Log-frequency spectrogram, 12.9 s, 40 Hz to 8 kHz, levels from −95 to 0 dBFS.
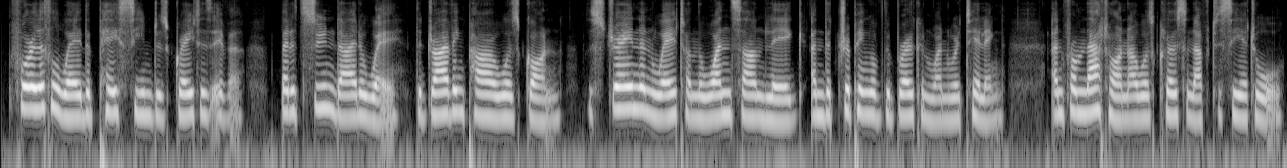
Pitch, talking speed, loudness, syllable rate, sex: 205 Hz, 240 wpm, -18 LUFS, 5.7 syllables/s, female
